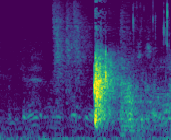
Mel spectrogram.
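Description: A thrown bocce ball strikes the target ball in a shot: one sharp clack about a second in, with a short ringing tail.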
